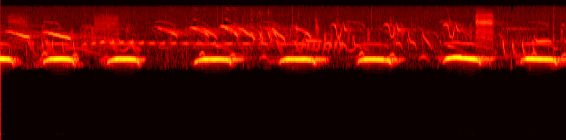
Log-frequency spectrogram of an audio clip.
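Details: Pearl-spotted owlet giving a steady series of level whistles, a little more than one per second, against a background chorus of high chirps and sweeping calls from other birds.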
